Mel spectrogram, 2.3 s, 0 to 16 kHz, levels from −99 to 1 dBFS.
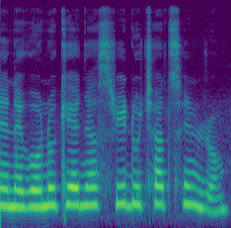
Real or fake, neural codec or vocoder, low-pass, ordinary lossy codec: real; none; 14.4 kHz; none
